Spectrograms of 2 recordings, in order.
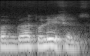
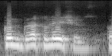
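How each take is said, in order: First: Said in the usual way. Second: Congratulations very slowly, syllable by syllable; split into syllables. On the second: Shown as a demonstration. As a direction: break congratulations into its parts slowly. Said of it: "فقسمها كده". (قول congratulations مقطع مقطع ببطء)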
